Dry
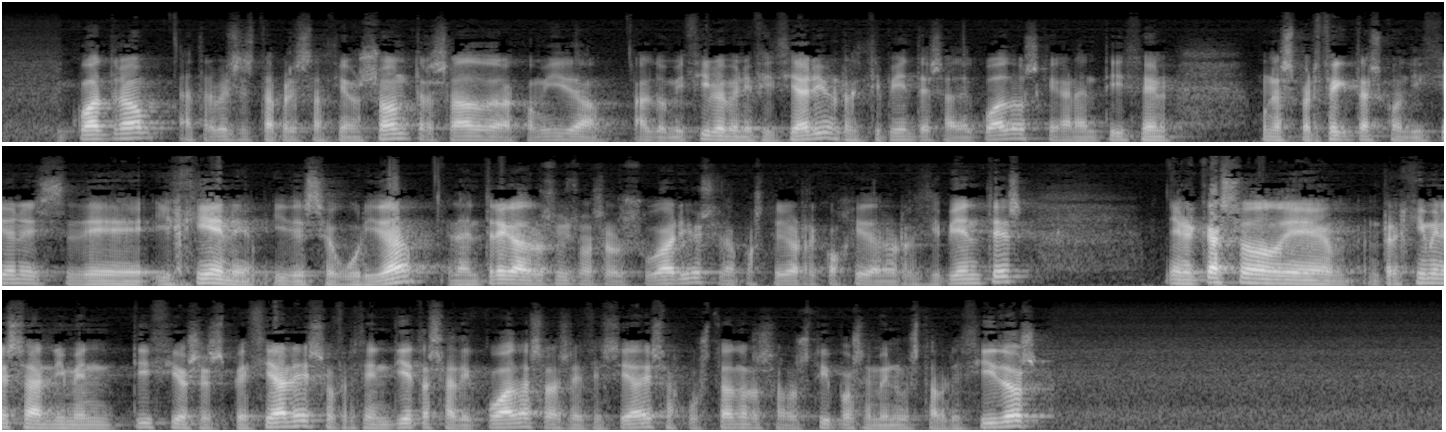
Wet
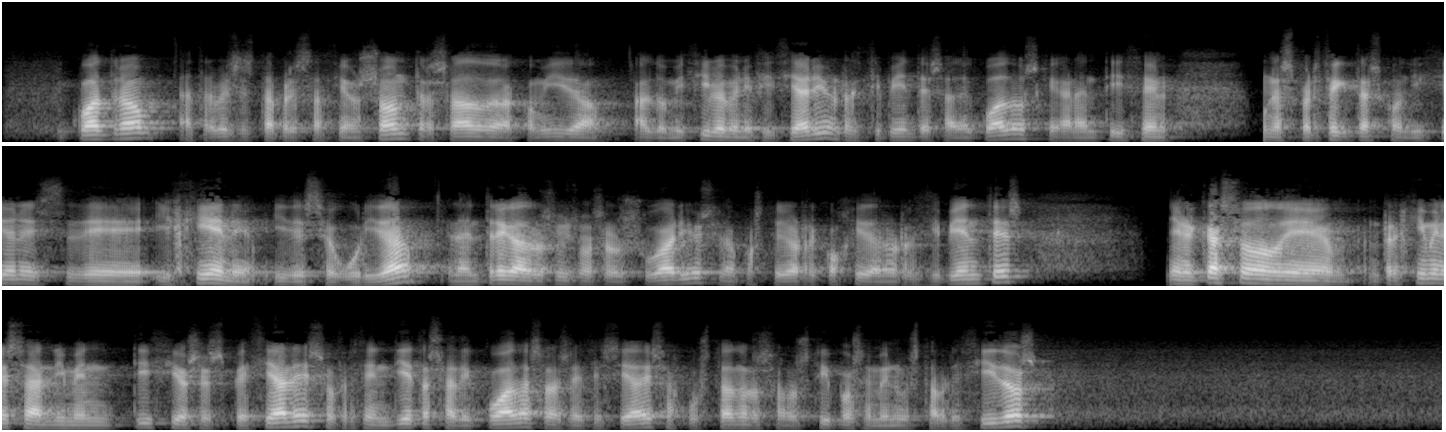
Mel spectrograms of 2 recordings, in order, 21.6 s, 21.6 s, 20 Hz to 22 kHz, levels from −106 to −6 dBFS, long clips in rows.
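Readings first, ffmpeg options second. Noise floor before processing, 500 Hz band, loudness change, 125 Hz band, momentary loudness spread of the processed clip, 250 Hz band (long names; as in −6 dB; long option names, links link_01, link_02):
−56 dBFS, −1.5 dB, −2.5 dB, −18.0 dB, 13 LU, −6.0 dB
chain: -af "highpass=380,agate=range=-33dB:threshold=-52dB:ratio=3:detection=peak,lowpass=1800"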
